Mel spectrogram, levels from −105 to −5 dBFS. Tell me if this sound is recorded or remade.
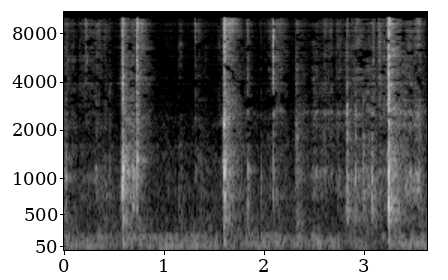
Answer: remade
